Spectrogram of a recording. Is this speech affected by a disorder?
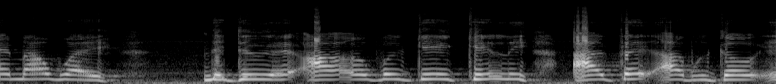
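Yes: cerebral palsy; speech impairment.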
